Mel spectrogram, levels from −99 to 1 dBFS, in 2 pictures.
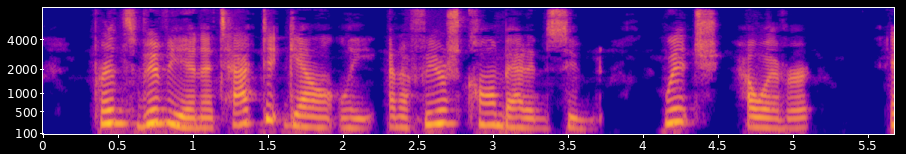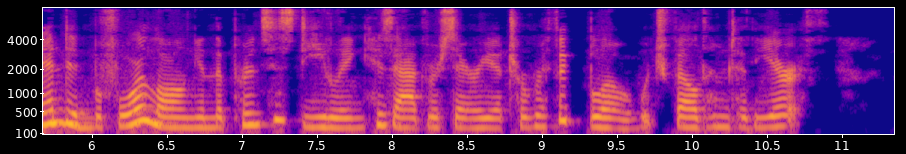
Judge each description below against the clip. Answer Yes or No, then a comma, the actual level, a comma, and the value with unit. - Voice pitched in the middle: No, high, 195 Hz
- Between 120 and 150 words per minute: No, average, 160 wpm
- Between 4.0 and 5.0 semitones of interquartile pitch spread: Yes, average, 4.4 semitones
